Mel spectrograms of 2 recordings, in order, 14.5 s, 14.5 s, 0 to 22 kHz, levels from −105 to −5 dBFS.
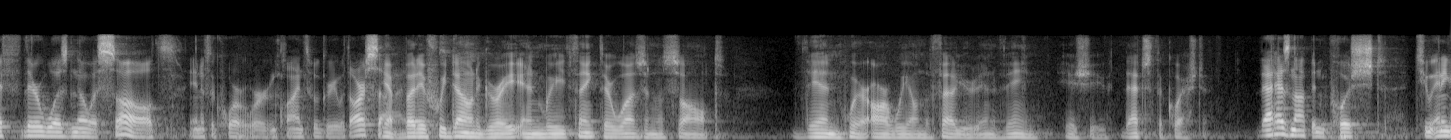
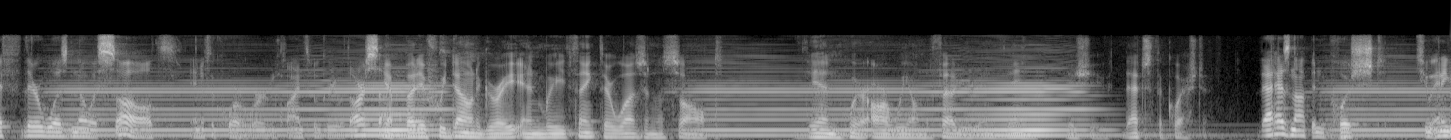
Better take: first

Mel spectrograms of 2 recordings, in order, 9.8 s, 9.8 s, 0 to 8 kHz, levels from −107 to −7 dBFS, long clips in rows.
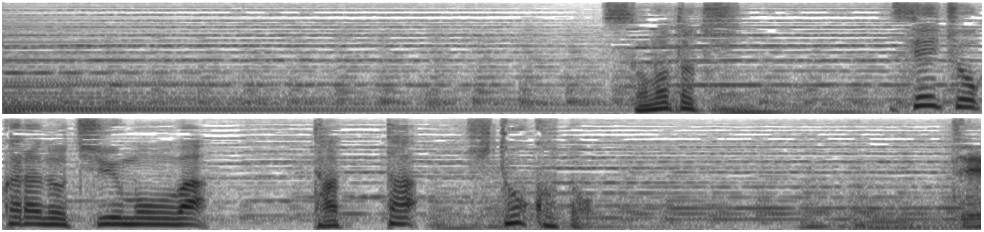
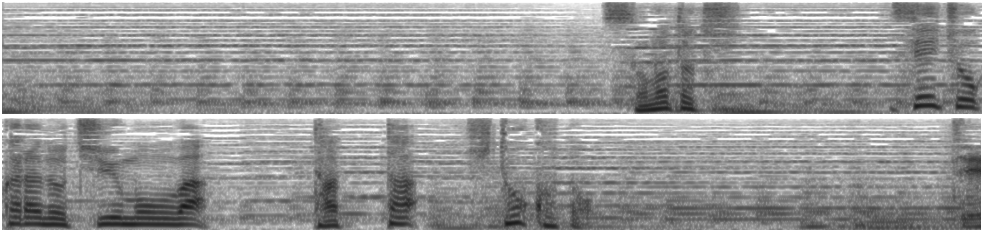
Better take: second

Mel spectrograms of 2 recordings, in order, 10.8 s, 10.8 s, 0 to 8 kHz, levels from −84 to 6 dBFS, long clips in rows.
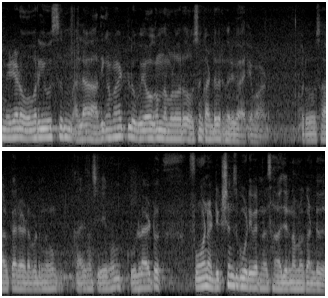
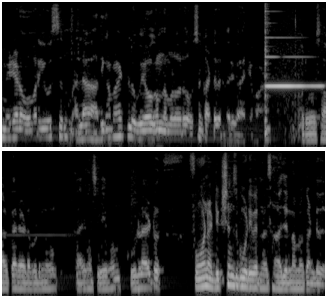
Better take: first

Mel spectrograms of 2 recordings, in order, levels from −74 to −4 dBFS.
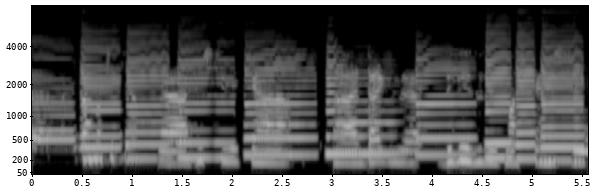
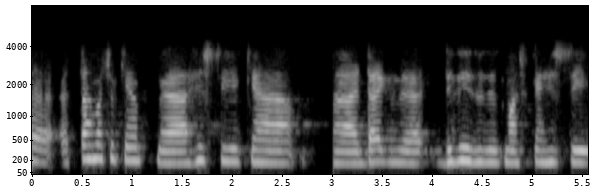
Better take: second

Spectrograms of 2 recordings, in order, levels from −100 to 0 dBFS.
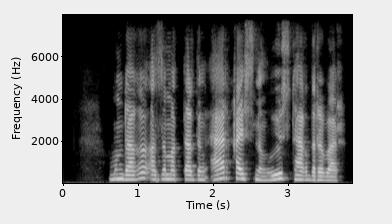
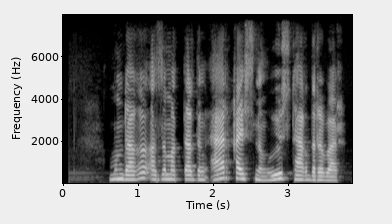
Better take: second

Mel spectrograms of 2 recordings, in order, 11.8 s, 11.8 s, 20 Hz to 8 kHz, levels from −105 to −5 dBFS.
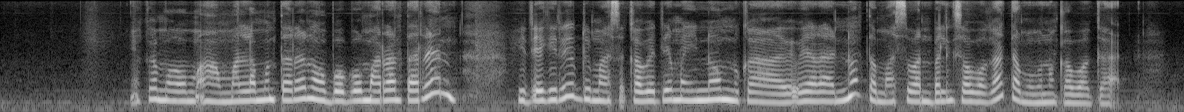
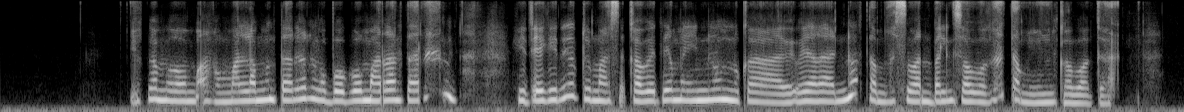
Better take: first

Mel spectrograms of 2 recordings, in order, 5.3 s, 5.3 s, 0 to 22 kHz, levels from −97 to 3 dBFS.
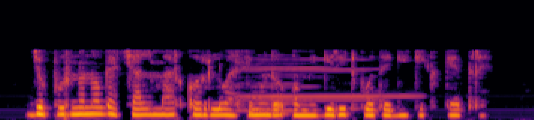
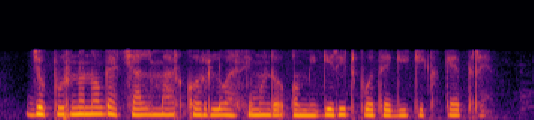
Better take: second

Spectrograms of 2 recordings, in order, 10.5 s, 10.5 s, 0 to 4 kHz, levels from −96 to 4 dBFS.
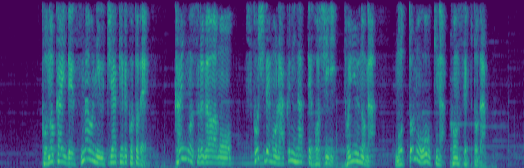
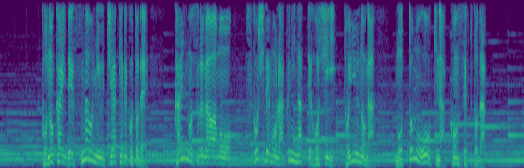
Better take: second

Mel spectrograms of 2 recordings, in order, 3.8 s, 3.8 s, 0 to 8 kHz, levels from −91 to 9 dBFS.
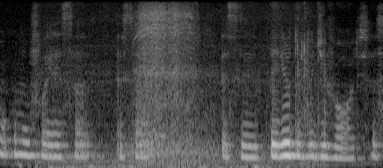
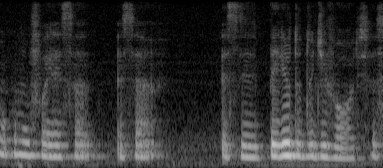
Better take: second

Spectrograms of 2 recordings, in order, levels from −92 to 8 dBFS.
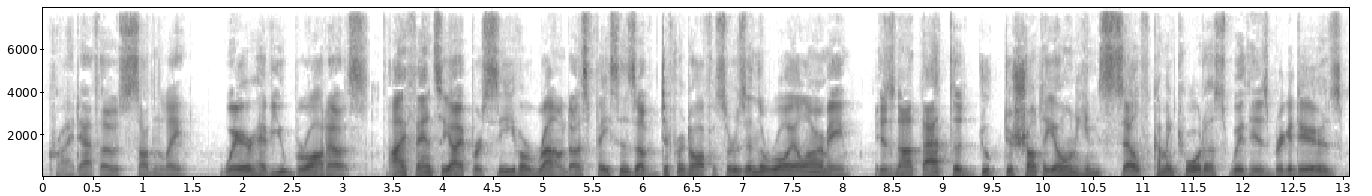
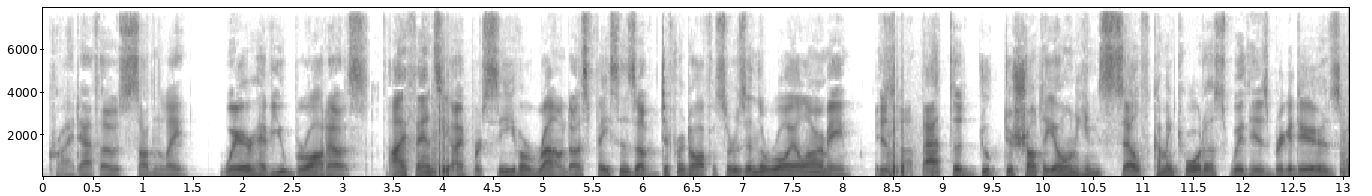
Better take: first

